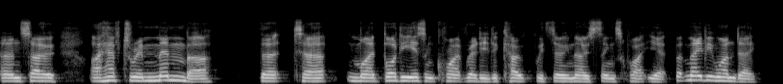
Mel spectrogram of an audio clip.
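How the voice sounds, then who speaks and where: A man with an ordinary speaking voice and fairly high pitch talks at a moderate pace, his loudness very even and his intonation fairly even, in a dry, close sound with no echo. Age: 60s. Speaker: product user giving testimonial. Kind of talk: testimony.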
